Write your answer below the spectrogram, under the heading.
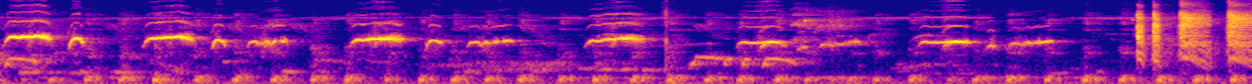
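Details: Fast-paced long-tailed shrike (cendet) song for tutoring songbirds: a rapid run of bright, slurred whistles with a lower whistled phrase midway and a harsh burst at the end, over steady low pulsing.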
